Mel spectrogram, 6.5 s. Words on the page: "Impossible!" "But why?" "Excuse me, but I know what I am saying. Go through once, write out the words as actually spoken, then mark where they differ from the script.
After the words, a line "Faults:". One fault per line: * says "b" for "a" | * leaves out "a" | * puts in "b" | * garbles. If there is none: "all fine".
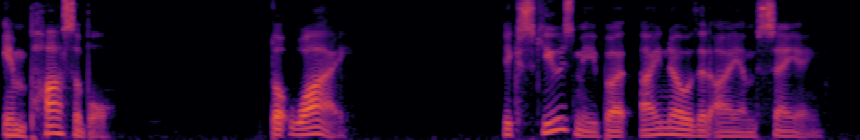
"Impossible!" "But why?" "Excuse me, but I know that I am saying.
Faults:
* says "that" for "what"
